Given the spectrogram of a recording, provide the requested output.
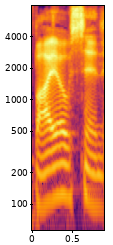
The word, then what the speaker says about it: Biosyn: Which is fitting because it's pronounced bio-sin, and they're committing an unholy sin on the earth.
